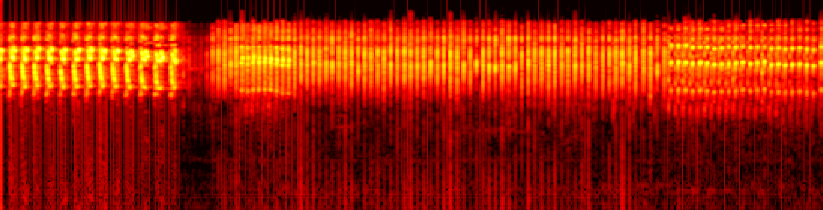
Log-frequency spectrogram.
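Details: Lovebird (labet) ngekek calling meant to draw in other lovebirds: a short burst of rapid harsh chatter, a brief gap, then a long, thinner run of fast ticking notes ending in louder rasping chatter.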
